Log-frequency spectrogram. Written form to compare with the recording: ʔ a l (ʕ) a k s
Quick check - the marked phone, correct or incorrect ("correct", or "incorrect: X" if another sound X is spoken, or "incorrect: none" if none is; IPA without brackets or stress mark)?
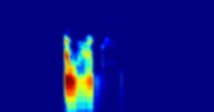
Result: correct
